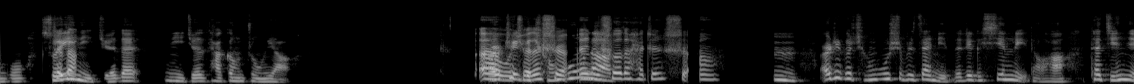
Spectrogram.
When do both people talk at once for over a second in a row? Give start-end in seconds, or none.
4.8-6.2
